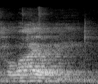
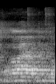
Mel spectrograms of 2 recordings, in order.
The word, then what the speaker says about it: calliope: This was the purpose of the calliope. I pronounced it calliope all my life. In writing the book, some of the folks in the circus business say it was calliope.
